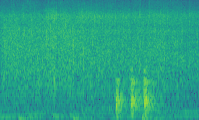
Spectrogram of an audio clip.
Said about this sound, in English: Mushrooms and onions. Asparagus in the oven. Still stirring her up here. Starting to get a little golden-y.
